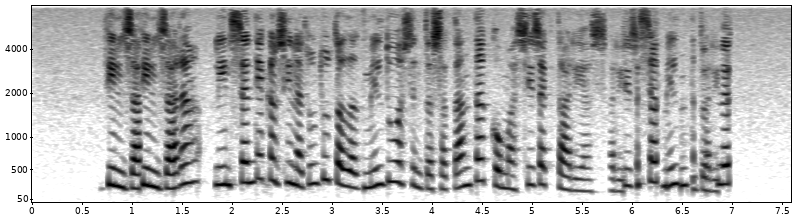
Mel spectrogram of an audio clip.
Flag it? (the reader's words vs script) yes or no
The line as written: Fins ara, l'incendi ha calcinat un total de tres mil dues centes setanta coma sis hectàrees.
yes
